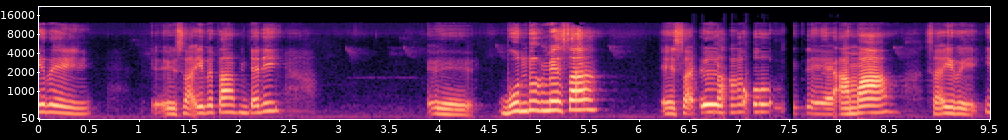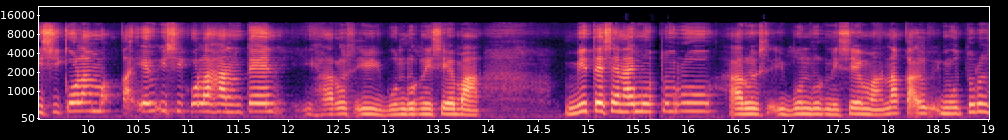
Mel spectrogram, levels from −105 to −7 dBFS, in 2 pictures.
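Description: From 6.53 to 8.20 s the speech falls into repeated packet loss, heard as a choppy, robotic stretch. The receiver keeps filling missing audio by extending what came just before, and about half of this span is that patching, with gaps up to 97 ms. A spectrogram shows the harmonics frozen into flat, smeared blocks between ragged fragments. The waveform's envelope looks chopped and uneven.

A shorter burst of repeated packet loss runs from 15.36 to 16.21 s. Here about a quarter of the span is filled in, with gaps up to 80 ms. The sound turns buzzy and broken again, and the spectrogram shows repeated, pitch-locked bands where the real detail should change.

Just after, there are two short concealed packet losses, at 16.68 to 16.72 s and 16.74 to 16.77 s. In each, about 20 ms of audio arrived too late, and the decoder bridged it with continued sound before blending back. Each is a quick smear or wobble. 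On the waveform it is a slight discontinuity, and on the spectrogram a thin, blurred vertical slice. Like the rest of the call audio, these slices sit below the 12 kHz ceiling that the Opus call path leaves on the spectrum.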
